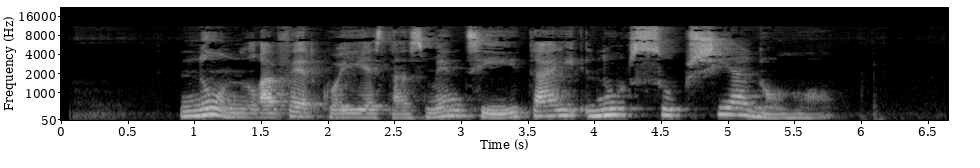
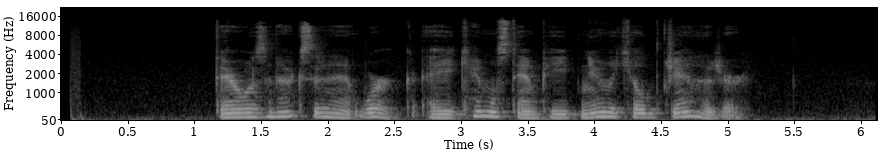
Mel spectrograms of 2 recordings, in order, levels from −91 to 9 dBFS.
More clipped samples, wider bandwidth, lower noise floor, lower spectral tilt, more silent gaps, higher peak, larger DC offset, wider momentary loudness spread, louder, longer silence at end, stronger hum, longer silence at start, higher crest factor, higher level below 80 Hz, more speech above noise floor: neither; second, 11.5 kHz vs 14.5 kHz; first, -67 dBFS vs -63 dBFS; second, -3 dB/octave vs -6 dB/octave; neither; first, -4 dBFS vs -20 dBFS; neither; first, 11 LU vs 5 LU; first, -23 LUFS vs -36 LUFS; first, 0.9 s vs 0.05 s; neither; first, 0.9 s vs 0.05 s; about the same, 20 dB vs 16 dB; about the same, -64 dBFS vs -62 dBFS; first, 42 dB vs 29 dB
